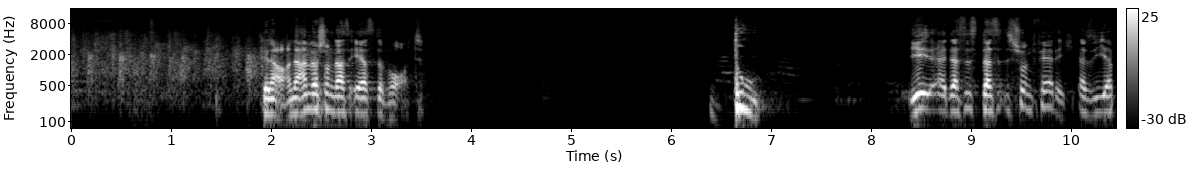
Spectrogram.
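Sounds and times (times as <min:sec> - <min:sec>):
brief applause from a small group: 0:00.0 - 0:02.7
speech: 0:01.9 - 0:03.6, 0:08.4 - 0:10.4.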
